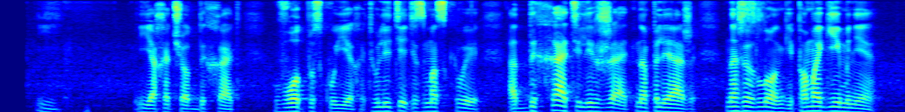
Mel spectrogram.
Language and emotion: Russian, angry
